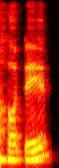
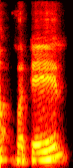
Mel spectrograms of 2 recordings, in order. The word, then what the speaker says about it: hotel: So H could be silent. There are options to you pronounce it both the ways. A hotel, I am pronouncing H, a hotel, which means a hotel. Whereas if I don't pronounce H, if it's silent, and hotel. So both are right.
